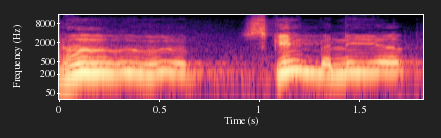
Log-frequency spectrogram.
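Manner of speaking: a hint of a whimpering child; mock whiny kid. Child to dad over a skinned knee, mock whining. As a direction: whine it like a hurt kid.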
